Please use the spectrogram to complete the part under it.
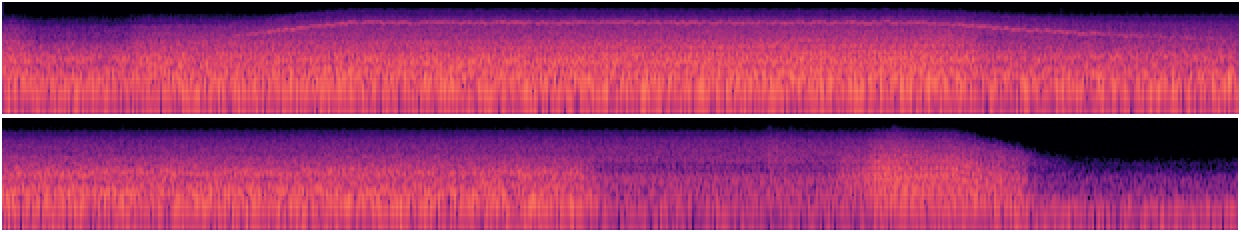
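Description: A truck engine roars at high speed.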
